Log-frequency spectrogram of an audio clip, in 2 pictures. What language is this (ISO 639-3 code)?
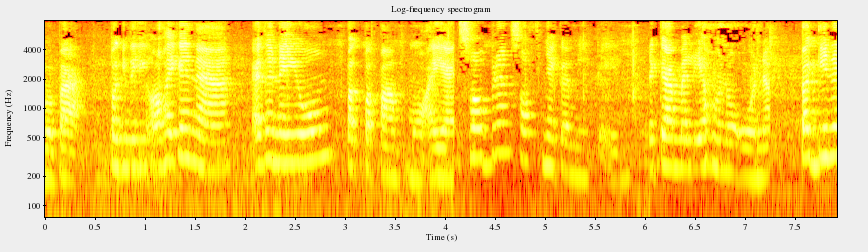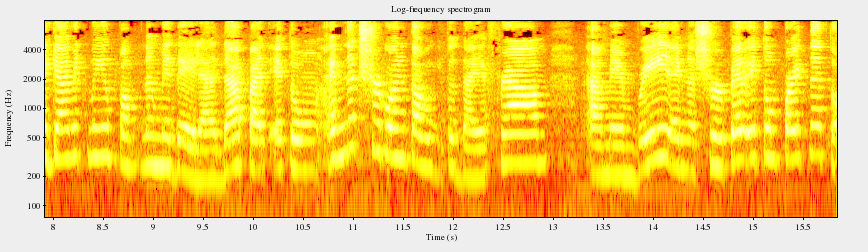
fil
